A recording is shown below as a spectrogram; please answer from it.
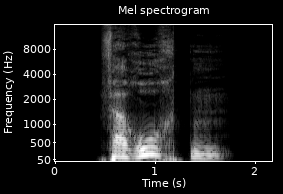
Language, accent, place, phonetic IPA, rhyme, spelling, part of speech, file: German, Germany, Berlin, [fɛɐ̯ˈʁuːxtn̩], -uːxtn̩, verruchten, adjective, De-verruchten.ogg
- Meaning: inflection of verrucht: 1. strong genitive masculine/neuter singular 2. weak/mixed genitive/dative all-gender singular 3. strong/weak/mixed accusative masculine singular 4. strong dative plural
